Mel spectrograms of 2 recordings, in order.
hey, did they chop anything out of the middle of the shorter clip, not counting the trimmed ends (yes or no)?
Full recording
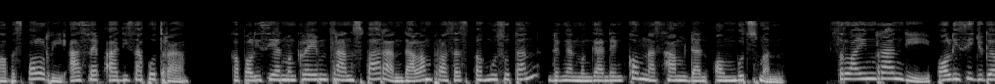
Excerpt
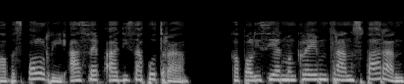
no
